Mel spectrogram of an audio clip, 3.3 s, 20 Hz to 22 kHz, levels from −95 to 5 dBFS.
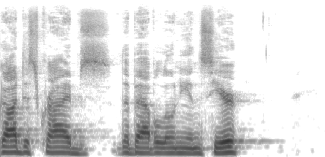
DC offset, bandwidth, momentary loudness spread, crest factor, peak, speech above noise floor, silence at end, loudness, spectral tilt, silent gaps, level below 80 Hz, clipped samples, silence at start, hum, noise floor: under 0.1%; 17.5 kHz; 11 LU; 18 dB; -10 dBFS; 49 dB; 0.8 s; -28 LUFS; -6.5 dB/octave; none; -82 dBFS; under 0.1%; 0 s; none; -76 dBFS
